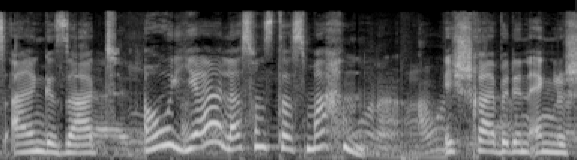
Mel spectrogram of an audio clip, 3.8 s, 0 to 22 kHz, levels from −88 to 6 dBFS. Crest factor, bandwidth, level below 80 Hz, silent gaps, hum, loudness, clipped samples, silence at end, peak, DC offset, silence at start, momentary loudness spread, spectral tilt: 14 dB; 16.5 kHz; -48 dBFS; none; none; -17 LUFS; under 0.1%; 0 s; -4 dBFS; under 0.1%; 0 s; 6 LU; -3 dB/octave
